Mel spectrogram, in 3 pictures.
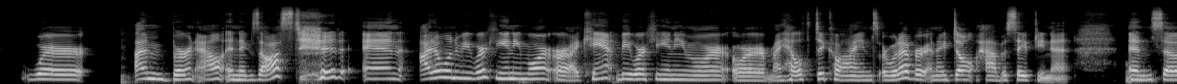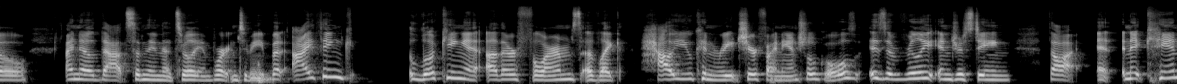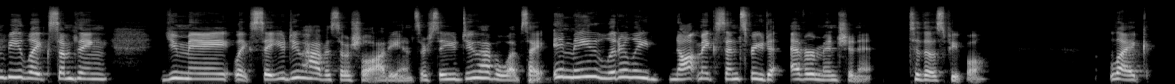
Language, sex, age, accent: English, female, 10-29, American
